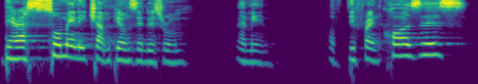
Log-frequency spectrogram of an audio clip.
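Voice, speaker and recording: Delivering a motivational keynote in a big event hall, a Nigerian-accented woman speaks at a medium pitch, measured and deliberate, repeating key phrases for emphasis. Her voice is warm and mellow, fading into long reverb.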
